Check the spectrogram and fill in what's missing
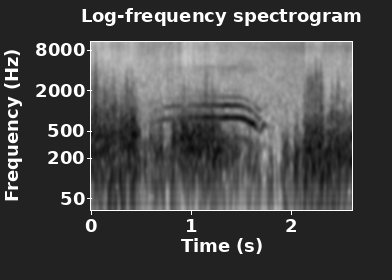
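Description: Strong, gusty wind in the aftermath of Hurricane Irma roars steadily across the microphone with rustling debris, and a brief whistling tone rises and fades in the middle.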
